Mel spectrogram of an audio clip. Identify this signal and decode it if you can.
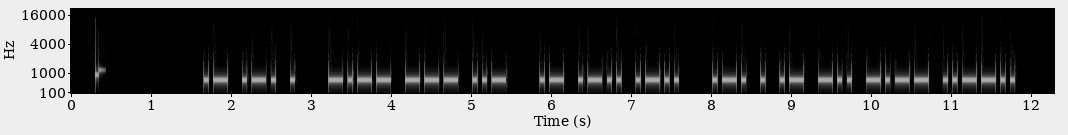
Morse code, heard as a keyed tone, about 20 wpm, 700 Hz. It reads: ARE YOU ALL READY?
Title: Sentences from Top 400 Words 20wpm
